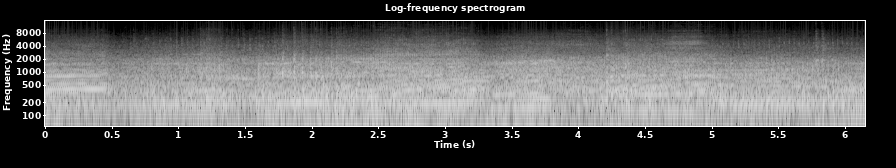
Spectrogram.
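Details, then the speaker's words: Vespa two-stroke riding in traffic: loud, raw, blatty note rising and falling with throttle; rider suspects the exhaust pipe is loose or broken at the neck. "Yoi, bener-bener nih suaranya berisik ini punya Mas Ipul ini. Kenaponya lepas ini kalau gak salah ya, patah itu kenaponya di bagian leher, kenaponya kayaknya patah kalau nggak salah."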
